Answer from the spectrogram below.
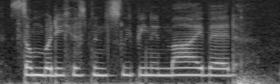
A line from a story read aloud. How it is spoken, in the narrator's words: Father Bear growled in his great big voice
